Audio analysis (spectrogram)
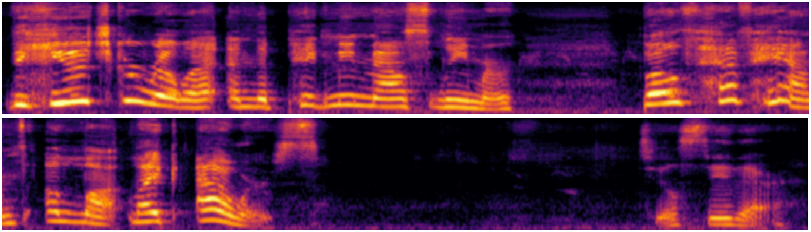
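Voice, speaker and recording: High-voiced, unhurried woman reading to children. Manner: exclamatory, expressive, asks listeners questions. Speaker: teacher reading a picture book aloud to children. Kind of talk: animated read-aloud to young children with asides.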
